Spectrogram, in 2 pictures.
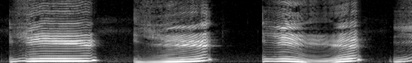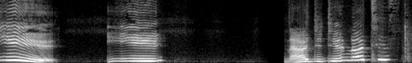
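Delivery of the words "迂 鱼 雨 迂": "一" as ü, level, rising, dipping, then short; Mandarin tone drill. Shown as a demonstration. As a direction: say "一" with rounded ü through the tones. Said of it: "I put different tones on them".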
